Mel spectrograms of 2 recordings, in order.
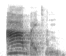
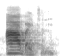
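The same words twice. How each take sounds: No difference in how they are said.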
